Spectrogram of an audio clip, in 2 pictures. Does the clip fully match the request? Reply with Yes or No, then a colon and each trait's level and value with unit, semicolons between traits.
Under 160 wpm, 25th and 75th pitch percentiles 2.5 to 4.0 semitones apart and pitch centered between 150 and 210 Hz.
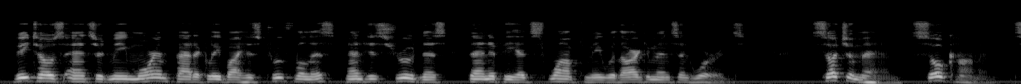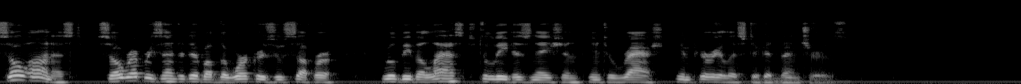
No: average, 140 wpm; average, 3.5 semitones; low, 120 Hz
